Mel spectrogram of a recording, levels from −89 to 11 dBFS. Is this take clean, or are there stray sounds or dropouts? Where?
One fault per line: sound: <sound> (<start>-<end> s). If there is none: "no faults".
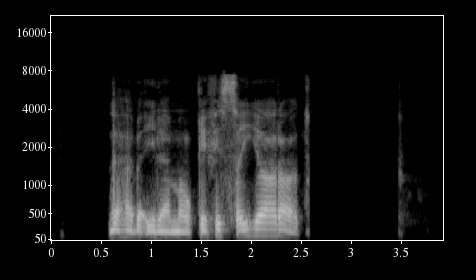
no faults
